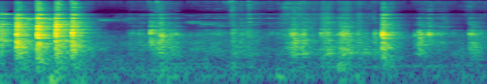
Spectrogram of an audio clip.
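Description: A spoon taps repeatedly against the top of a boiled egg sitting in a cup, giving a series of light, quick clicks and cracks in short bursts with pauses between them.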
